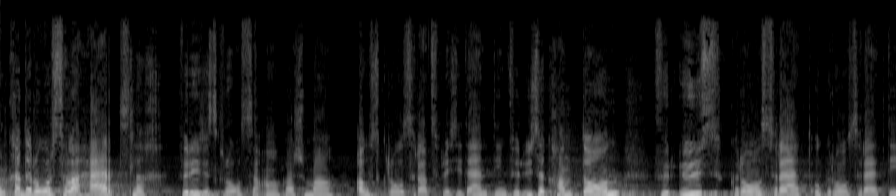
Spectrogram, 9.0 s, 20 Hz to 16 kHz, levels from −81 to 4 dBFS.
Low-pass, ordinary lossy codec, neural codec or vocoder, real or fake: 14.4 kHz; none; none; real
